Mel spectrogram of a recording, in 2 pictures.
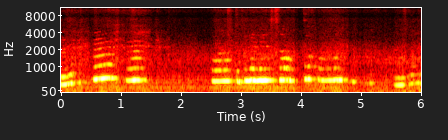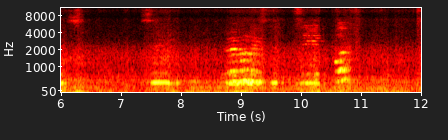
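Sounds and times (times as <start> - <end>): person humming softly: 0.0 - 1.5, 2.5 - 6.4, 7.4 - 8.0.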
